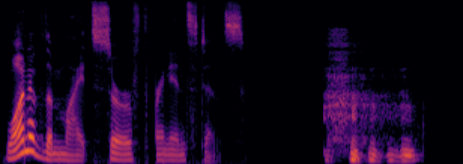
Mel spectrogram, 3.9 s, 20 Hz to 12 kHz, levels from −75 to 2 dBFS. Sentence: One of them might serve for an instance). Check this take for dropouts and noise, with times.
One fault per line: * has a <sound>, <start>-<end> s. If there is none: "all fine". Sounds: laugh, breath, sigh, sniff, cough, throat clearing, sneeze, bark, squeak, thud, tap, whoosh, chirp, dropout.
* has a dropout, 1.2-1.3 s
* has a laugh, 2.7-3.5 s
